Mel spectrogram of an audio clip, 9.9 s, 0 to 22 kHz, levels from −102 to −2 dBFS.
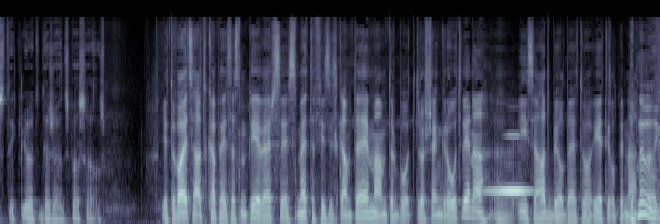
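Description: At 7.14 s a loudspeaker feedback squeal begins: the microphone is picking up its own loudspeaker, and at 609 Hz the loop gain passes unity. The tone swells over roughly half a second to about 10 dB above the programme, then stops at 8.18 s.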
